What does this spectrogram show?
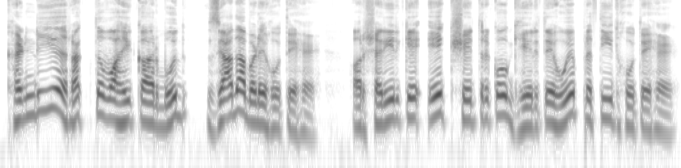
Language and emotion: Hindi, neutral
